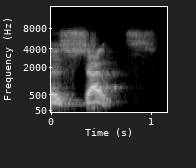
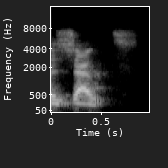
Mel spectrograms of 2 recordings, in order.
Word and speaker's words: zout: In the pronunciation, there's no difference, but only with the writing. So you have like rauw in the writing and zout, but you pronounce it the same way. Au and au.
